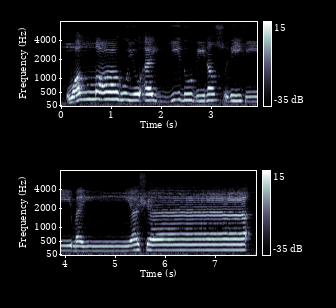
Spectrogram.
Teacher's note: ادغام مع الغنہ ہوگا، نون ساکن کے بعد یا ہے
